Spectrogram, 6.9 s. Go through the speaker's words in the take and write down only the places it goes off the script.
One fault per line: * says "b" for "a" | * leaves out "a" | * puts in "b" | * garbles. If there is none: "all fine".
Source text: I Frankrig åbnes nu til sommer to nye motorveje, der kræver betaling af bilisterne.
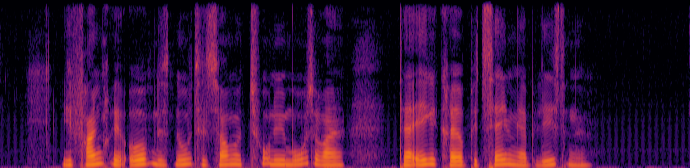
* puts in "ikke"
